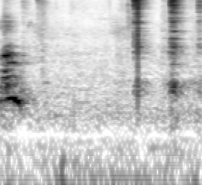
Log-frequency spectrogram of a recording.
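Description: A voice trails off at the start, then near silence broken by two sharp clicks in the second half, a third of a second apart.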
